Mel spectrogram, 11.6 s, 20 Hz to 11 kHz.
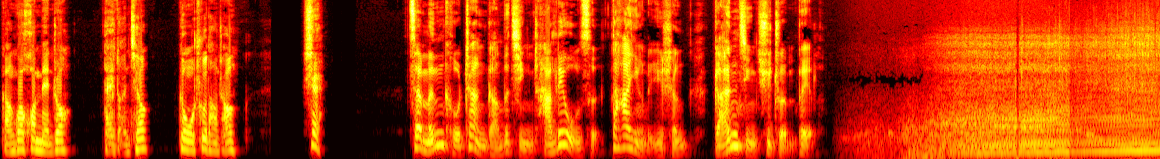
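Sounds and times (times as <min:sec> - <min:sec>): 
speech: 0:00.0 - 0:03.3, 0:04.1 - 0:08.3
motorcycle being ridden: 0:09.1 - 0:11.5.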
